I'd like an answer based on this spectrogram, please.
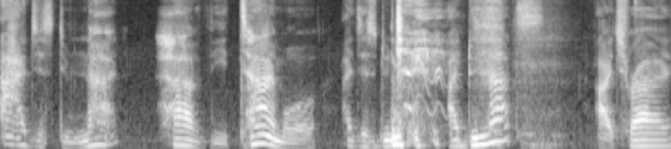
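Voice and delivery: put-on Nigerian accent. Mid-conversation, slipping into a Nigerian uncle voice. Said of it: "slip into your Nigerian uncle voice".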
